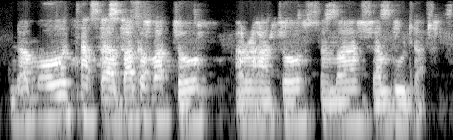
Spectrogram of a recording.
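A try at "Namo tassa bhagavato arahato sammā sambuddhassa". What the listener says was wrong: I'm hearing it short. See if you can lengthen it. Actually, the length is described in our scriptures.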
